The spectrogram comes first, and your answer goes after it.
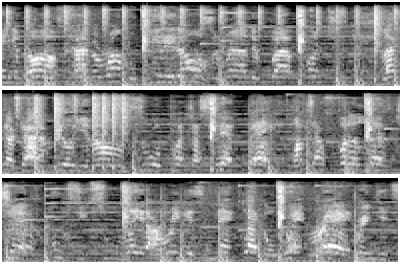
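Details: Hip hop beat with rapping and heavy bass plays throughout, no animal heard.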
